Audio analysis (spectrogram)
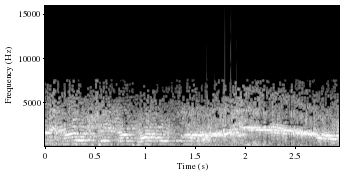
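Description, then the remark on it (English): A dense crowd of kids screaming and shrieking together around a stage door, loud and continuous, with overlapping high-pitched yells that swell and rise, sounding packed in. “If he can get through those kids around the door.”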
